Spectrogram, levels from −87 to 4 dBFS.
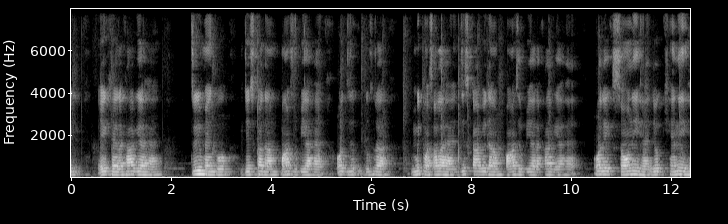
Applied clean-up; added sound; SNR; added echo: neural separator model SepFormer DNS4.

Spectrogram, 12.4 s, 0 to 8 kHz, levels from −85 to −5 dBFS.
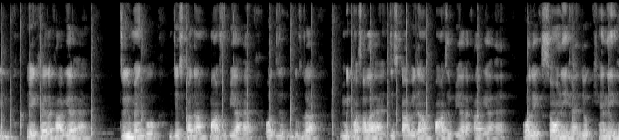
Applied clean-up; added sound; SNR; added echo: none; Clapping; 20 dB; reverberation time 0.5 s.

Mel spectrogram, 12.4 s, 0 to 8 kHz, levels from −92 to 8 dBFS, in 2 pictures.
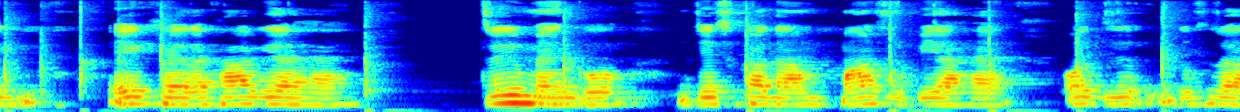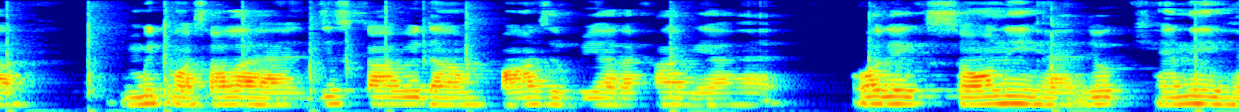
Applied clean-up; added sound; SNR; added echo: classical method WPE with log-MMSE.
